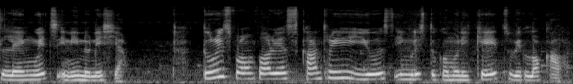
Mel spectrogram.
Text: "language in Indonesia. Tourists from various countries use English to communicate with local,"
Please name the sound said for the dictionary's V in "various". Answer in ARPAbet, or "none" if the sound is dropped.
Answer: F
